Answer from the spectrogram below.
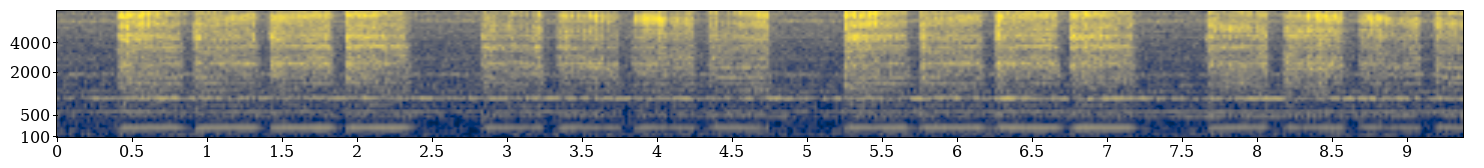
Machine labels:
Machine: slide rail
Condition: abnormal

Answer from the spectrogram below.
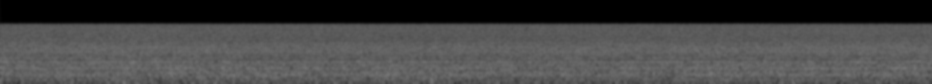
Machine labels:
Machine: fan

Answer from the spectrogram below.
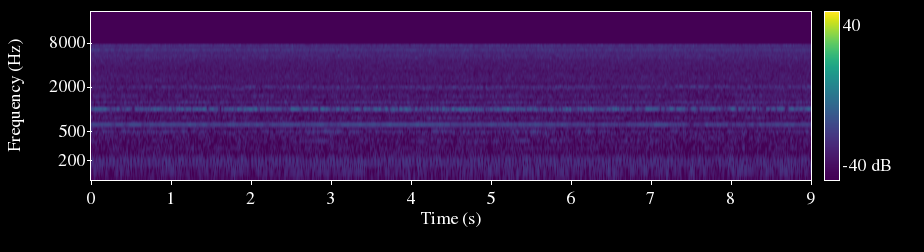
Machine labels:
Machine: pump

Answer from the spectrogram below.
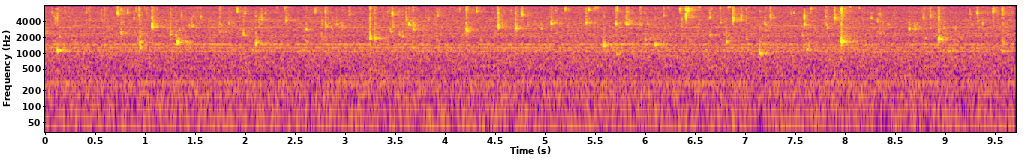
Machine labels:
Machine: pump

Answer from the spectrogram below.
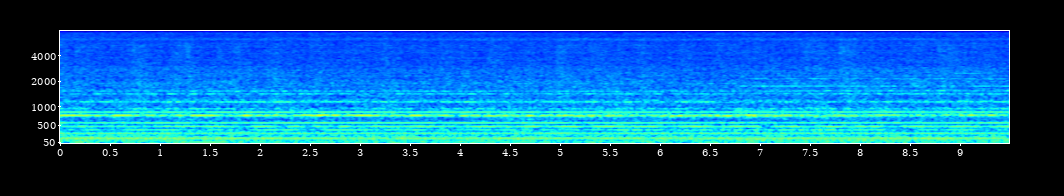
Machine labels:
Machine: fan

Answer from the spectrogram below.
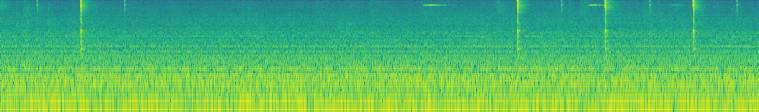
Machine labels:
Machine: valve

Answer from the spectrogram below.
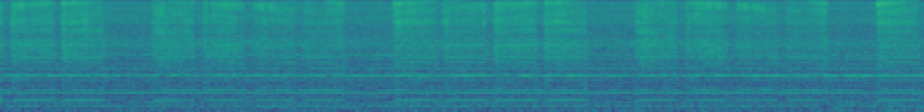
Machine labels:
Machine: slide rail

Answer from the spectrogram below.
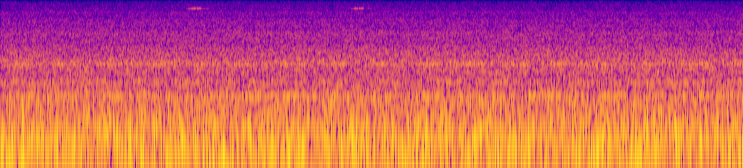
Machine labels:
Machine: fan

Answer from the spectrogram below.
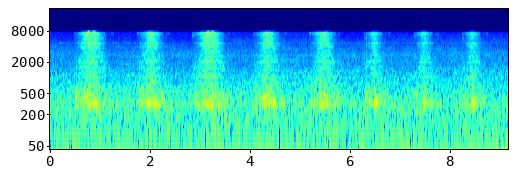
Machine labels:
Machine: slide rail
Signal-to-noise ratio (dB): 6 dB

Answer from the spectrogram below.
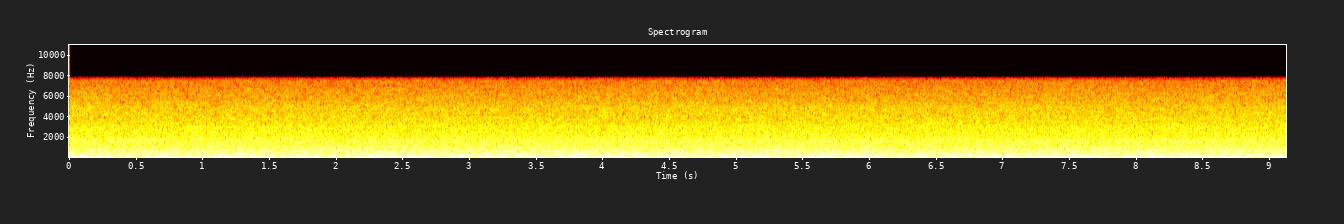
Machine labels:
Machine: fan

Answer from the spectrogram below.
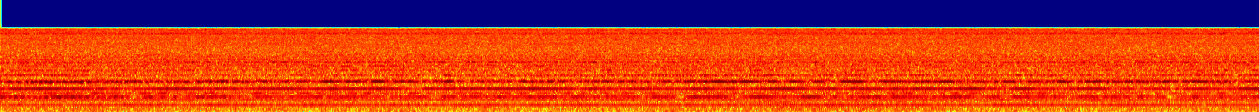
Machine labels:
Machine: fan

